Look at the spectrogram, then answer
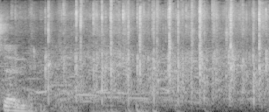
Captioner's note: applause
